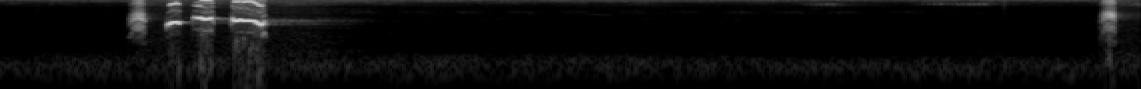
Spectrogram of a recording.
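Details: Sooty-headed bulbul song played to lure young birds into singing back: one quick phrase of four bright, clipped whistled notes, then a long silence and the start of another phrase.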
